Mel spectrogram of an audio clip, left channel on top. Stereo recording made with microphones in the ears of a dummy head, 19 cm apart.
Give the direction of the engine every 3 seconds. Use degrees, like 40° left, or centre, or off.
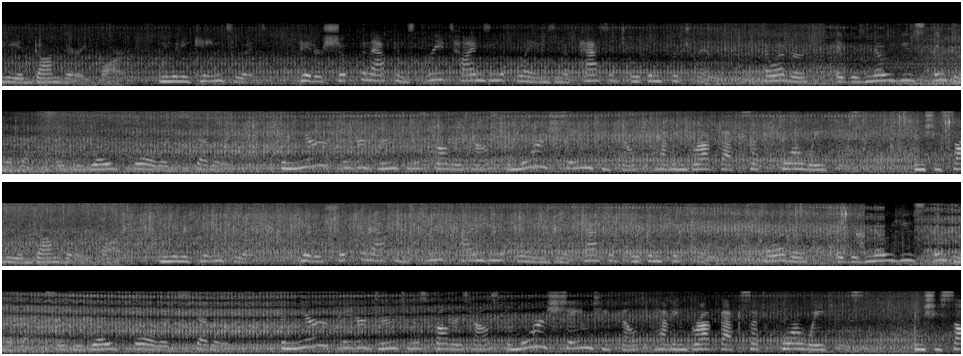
80° right, 70° right, 60° right, 30° right, 20° left, 50° left, 60° left.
